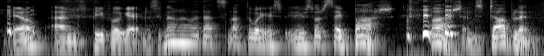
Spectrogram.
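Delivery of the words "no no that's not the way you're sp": ordinary talk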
